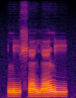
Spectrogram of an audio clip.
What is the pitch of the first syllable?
low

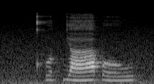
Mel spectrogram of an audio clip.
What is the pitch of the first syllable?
rising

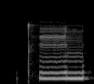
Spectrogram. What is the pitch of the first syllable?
high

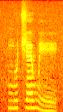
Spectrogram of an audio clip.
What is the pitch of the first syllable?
high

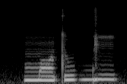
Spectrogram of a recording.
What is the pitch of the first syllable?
low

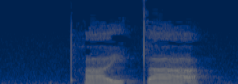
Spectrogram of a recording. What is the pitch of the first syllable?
rising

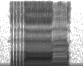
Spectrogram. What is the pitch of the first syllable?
rising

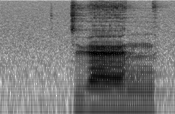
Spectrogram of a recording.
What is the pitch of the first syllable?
falling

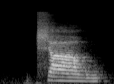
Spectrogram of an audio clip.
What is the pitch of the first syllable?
low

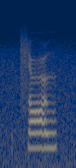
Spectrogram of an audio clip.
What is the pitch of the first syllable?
high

